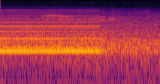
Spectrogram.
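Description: A loud horn sounding one steady held note that cuts off about one and a half seconds in.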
